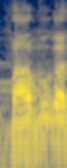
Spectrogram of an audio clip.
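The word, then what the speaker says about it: וָו: 약간 V, 바브가 더 V스러운 것 같아요. 예. 바브. 바브. 바브. 예. 그냥 한국 사람이니까. 자, 좀더 바브. 약간 더. 예. 아랫입술을 살짝 깨물어 주세요.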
